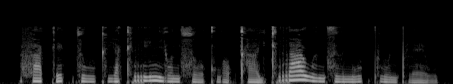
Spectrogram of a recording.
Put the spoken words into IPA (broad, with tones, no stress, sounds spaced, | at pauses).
f a˦˥ k̚ ʔ e˦˥ k̚ s uː˧ kʰ i˧ a̯ kʰ r i˥˩ n j o˧ n s oː˩˦ kʰ w ɔ˨˩ ʔ kʰ a˨˩ j kʰ r aː˥˩ w ɯ˧ ŋ s ɯː˧ n w u˥˩ k̚ pʰ l u˨˩ n pʰ l ɛː˨˩ w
